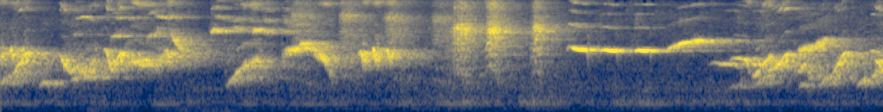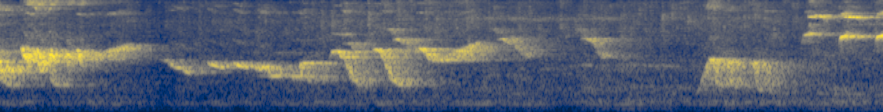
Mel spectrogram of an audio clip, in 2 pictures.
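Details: Young forest-caught white-rumped shama in rich, rapid song: dense clusters of buzzy, warbled notes and upward sweeps, a brief sharp whistle in the middle, phrases tumbling one after another with short gaps.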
